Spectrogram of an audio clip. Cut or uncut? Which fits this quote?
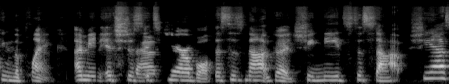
uncut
